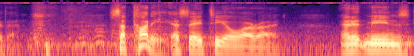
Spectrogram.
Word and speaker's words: satori: it's called Satori I'd love to say that Satori SAT Ori and it means instant awakening the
